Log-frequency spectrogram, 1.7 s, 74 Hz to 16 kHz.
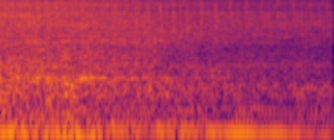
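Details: Used 1.3L engine freshly installed in a tintop, ignition not timed: engine catches and runs with a low, slightly uneven rumble and some revving; rough running, likely ignition timing off.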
